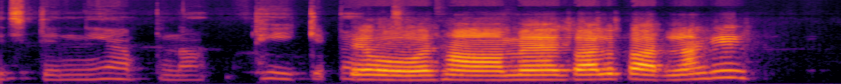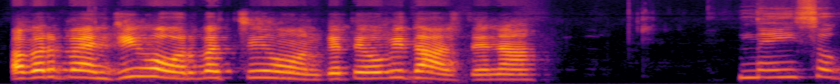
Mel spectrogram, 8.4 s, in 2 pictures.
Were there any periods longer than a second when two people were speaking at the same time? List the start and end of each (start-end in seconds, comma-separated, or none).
none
